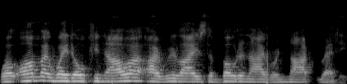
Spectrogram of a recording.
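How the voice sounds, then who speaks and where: Heard against a quiet background, an unremarkable speaking voice with a Canadian accent moves at a moderate pace with fairly even intonation. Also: man. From Canada. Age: 60s. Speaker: sailor and non-profit leader. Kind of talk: interview.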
